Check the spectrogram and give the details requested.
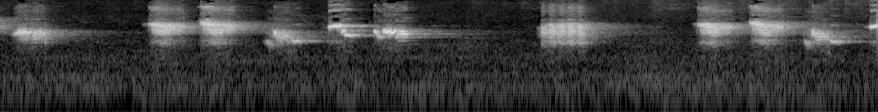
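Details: Mongolian lark song for training and luring birds: loud, slightly harsh chirps and short slurred notes in uneven groups, with brief gaps between clusters.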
